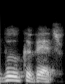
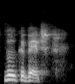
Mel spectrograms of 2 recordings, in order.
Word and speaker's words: Vukovich: Did I pronounce that correctly? It's actually Vukovich, but close.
